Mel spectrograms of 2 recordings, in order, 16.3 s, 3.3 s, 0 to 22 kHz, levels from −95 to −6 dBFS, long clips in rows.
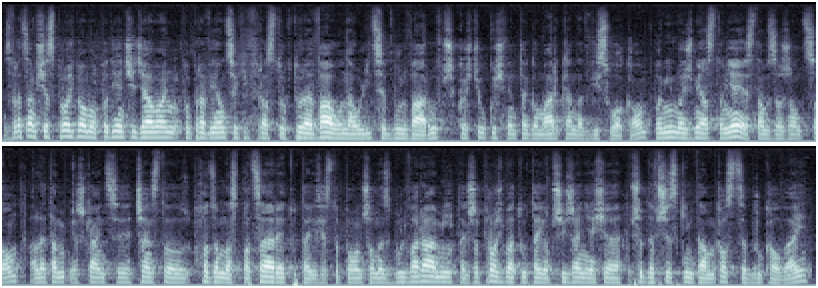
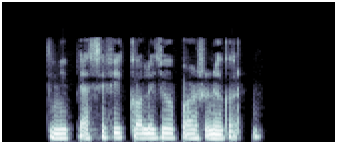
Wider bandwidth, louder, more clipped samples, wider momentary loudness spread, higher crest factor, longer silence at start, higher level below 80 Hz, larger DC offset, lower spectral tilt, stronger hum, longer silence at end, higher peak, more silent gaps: first, 20 kHz vs 8 kHz; second, -20 LUFS vs -13 LUFS; neither; second, 8 LU vs 12 LU; first, 20 dB vs 14 dB; second, 0 s vs 0.45 s; first, -44 dBFS vs -50 dBFS; first, 2% vs under 0.1%; second, -5 dB/octave vs -6.5 dB/octave; neither; second, 0.05 s vs 0.8 s; about the same, 0 dBFS vs 0 dBFS; neither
